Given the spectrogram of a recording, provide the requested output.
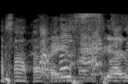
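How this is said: It is said imitating his friend's accent.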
